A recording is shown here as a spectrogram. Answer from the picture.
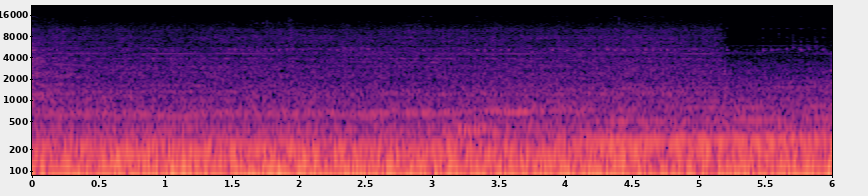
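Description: Twin radial engines of a 1943 Douglas DC-3 idling as it rolls out on a grass strip after landing, a steady low rumble. A faint steady tone joins in about four seconds in.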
